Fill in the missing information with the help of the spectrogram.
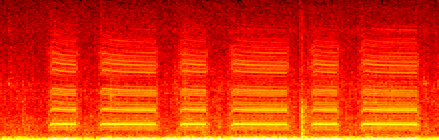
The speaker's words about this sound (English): The phone rings.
